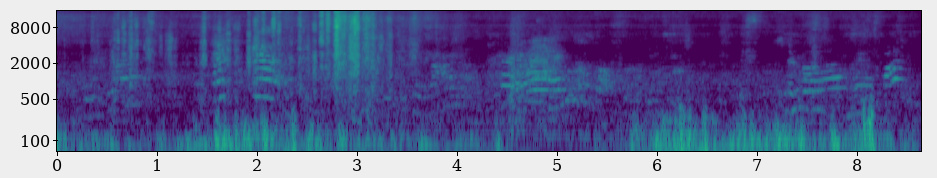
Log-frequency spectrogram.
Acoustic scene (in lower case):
park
